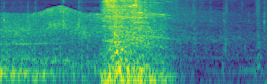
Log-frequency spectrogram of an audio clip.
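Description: A character lands on the ground with a thud.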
